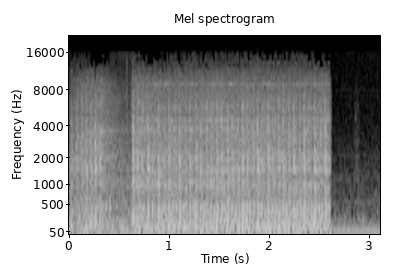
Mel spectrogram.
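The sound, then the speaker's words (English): A pneumatic drill, a jackhammer, hammers loudly in a sustained burst of rapid, rattling impacts for about two seconds, with a brief lead-in and a low engine rumble continuing after it stops. “It's a pneumatic drill, a jackhammer.”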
